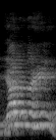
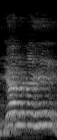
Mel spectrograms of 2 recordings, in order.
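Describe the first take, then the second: The two takes are said the same way.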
